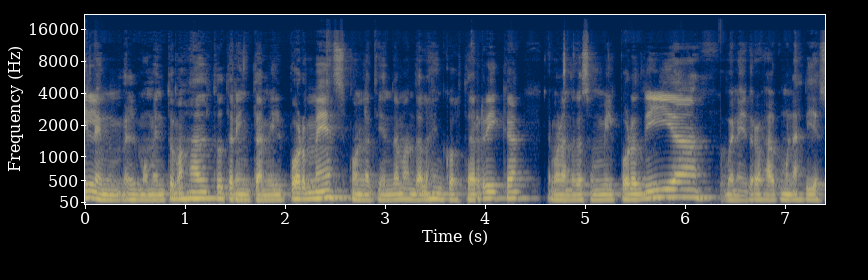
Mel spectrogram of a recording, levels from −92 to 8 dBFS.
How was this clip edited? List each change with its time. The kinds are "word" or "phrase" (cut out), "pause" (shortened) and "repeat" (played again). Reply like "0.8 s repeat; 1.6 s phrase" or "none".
none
